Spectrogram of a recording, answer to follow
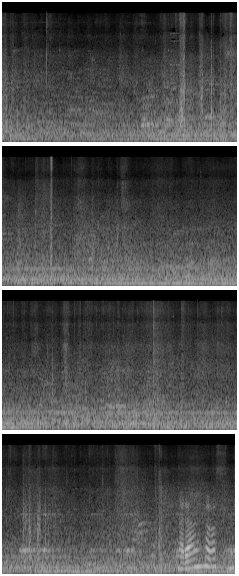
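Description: Supermarket ambience: a steady low hum with faint voices of other shoppers, and a few sharp clicks and rattles from a wire shopping cart being pushed.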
